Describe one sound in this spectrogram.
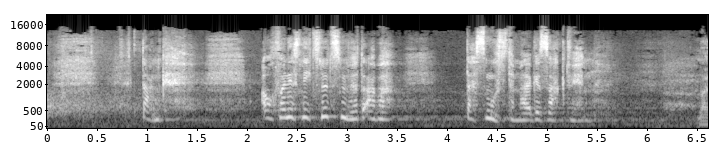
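A young woman speaks urgently and close by.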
